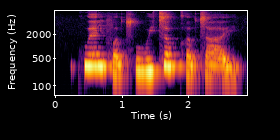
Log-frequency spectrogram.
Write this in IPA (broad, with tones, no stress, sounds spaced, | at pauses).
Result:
kʷʰ ɛː˥ ŋ f ɐ˨˩ w t͡sʰ uː˨˧ j t͡s ɐ˥ w kʰ ɐ˨˩ w t͡s aː˨˩ j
